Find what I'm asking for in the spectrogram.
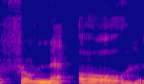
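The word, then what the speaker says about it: phroneo (φρονέω): I've got it there, phroneo is the way you pronounce that.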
